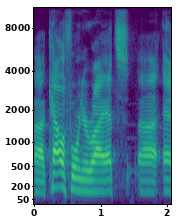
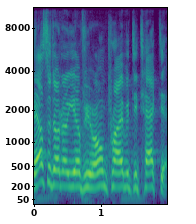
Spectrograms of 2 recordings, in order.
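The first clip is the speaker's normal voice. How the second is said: normal talking voice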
